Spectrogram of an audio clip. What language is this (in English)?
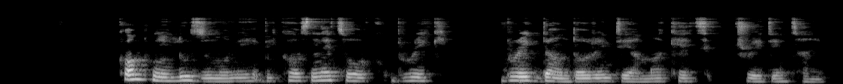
Nigerian Pidgin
